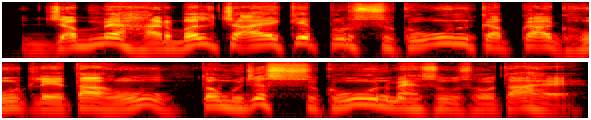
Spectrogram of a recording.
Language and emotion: Urdu, happy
